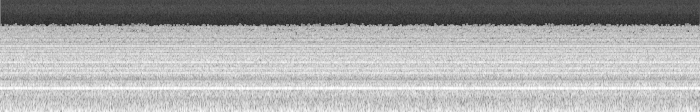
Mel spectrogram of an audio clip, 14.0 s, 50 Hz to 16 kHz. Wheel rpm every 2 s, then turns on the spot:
0, 0, 0, 0, 0, 0, 0.
none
